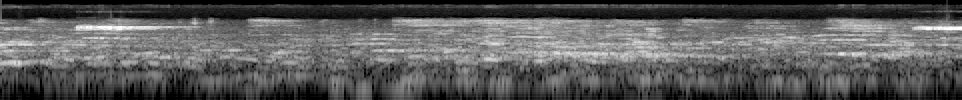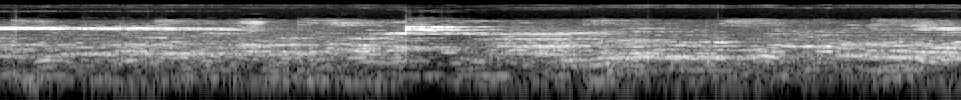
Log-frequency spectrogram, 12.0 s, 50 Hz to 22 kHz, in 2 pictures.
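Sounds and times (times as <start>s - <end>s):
crowd chatter in a hall: 0.0s - 12.0s
referee whistle: 0.4s - 1.2s, 5.6s - 9.8s.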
